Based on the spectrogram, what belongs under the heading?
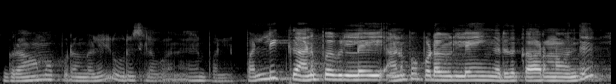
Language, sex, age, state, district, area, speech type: Tamil, female, 60+, Tamil Nadu, Namakkal, rural, spontaneous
